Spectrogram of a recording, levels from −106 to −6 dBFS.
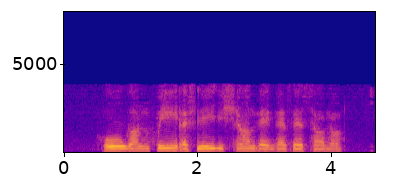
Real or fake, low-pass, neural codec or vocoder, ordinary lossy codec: fake; 7.2 kHz; codec, 24 kHz, 0.9 kbps, WavTokenizer, medium music audio release; AAC, 16 kbps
